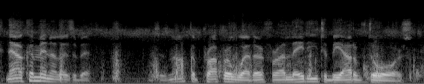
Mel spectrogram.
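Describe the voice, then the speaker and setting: An actor playing a proud, ambitious colonial gentleman in a radio drama, formal and resolute. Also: lowish voice, fast, background noise, natural voice.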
